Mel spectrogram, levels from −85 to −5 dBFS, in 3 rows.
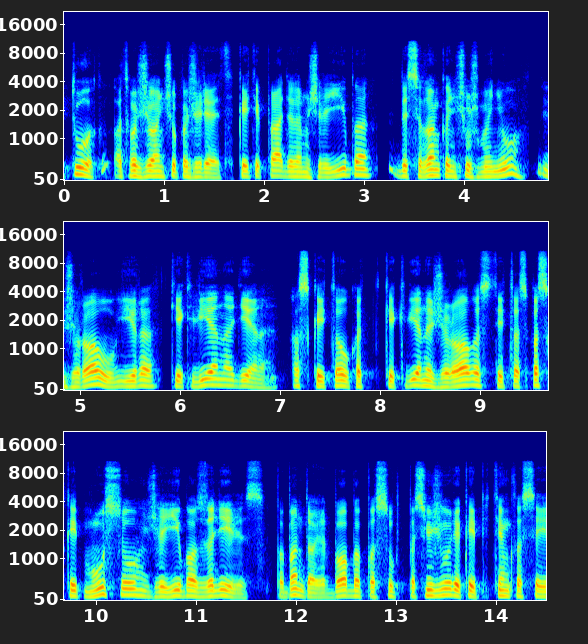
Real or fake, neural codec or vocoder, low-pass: fake; autoencoder, 48 kHz, 32 numbers a frame, DAC-VAE, trained on Japanese speech; 10.8 kHz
